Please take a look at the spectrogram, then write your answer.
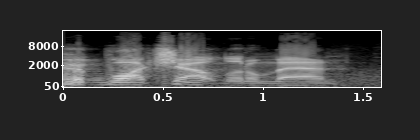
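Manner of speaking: large dragon-creature man character voice. Voicing a large dragonborn man who a player bumps into: large dragonborn man voice. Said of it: "you see a large dragonborn man looking down at you and say".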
